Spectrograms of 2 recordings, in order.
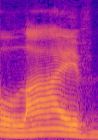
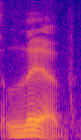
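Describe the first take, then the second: First: The vowel is a long 'eye' sound. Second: The vowel is a short 'ih' sound. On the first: Someone is there in person, not recorded. "It's a live band. That means the band is there in person" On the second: Someone continues to be alive. "But if you say it as a verb, it's live"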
